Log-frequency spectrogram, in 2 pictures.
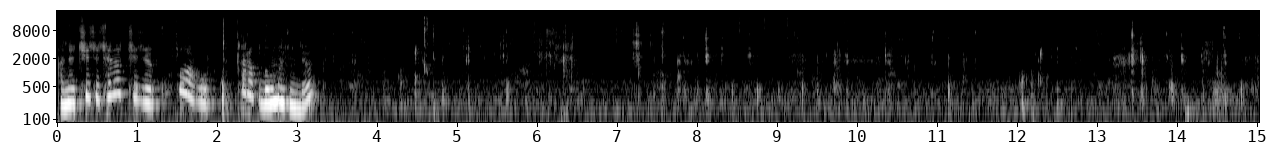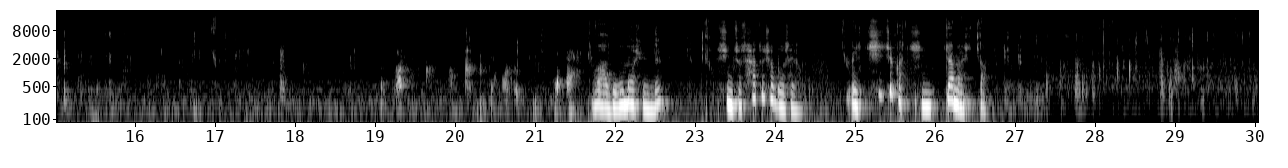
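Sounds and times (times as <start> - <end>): chewing and mouth clicks: 3.3 - 21.8, 22.6 - 23.6, 26.5 - 30.0.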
